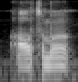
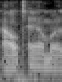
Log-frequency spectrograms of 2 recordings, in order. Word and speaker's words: Altama: Altima, but Altama is how that's how they told me you pronounce it, because I kept Okay. calling them Altima. They were like, it's Altama.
